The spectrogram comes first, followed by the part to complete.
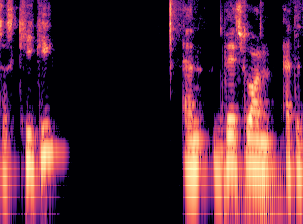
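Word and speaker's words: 危機: And the Japanese word for crisis is pronounced as kiki.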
